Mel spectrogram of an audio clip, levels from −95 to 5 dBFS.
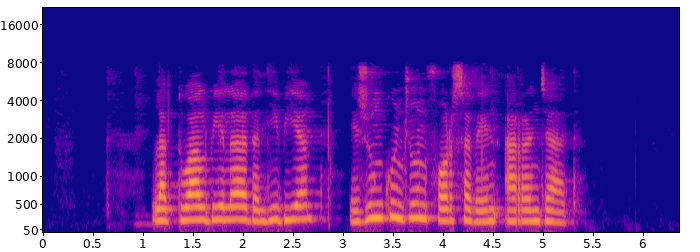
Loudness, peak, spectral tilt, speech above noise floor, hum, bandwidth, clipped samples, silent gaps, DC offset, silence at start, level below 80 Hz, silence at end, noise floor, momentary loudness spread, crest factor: -23 LUFS; -6 dBFS; -7 dB/octave; 59 dB; none; 8 kHz; under 0.1%; none; under 0.1%; 1.1 s; -68 dBFS; 1.15 s; -81 dBFS; 7 LU; 18 dB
